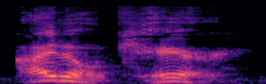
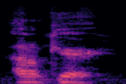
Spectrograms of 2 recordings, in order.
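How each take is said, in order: First: It is said with deliberate emphasis. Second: It is tossed off casually without emphasis.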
